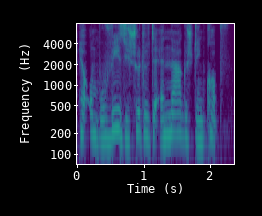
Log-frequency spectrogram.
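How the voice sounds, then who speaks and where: A woman narrating a children's audiobook in a calm, clear storytelling manner. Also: fairly low pitch, fairly quick, dry recording.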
